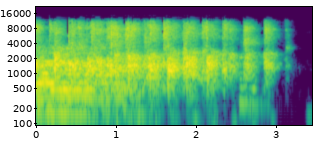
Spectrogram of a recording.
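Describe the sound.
A short burst of applause: steady, rhythmic clapping of roughly a dozen quick claps, fairly loud, with a voice briefly audible at the start before the clapping trails off.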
